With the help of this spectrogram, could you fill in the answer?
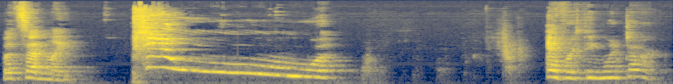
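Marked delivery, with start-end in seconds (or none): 1.0-2.5 sound effect pew. Acted. Power cuts out.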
